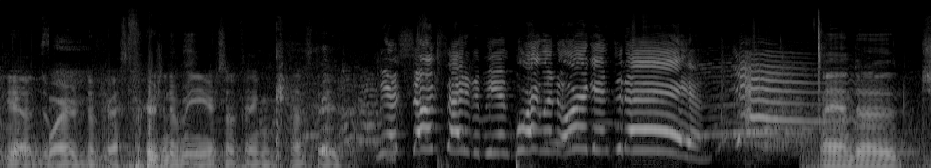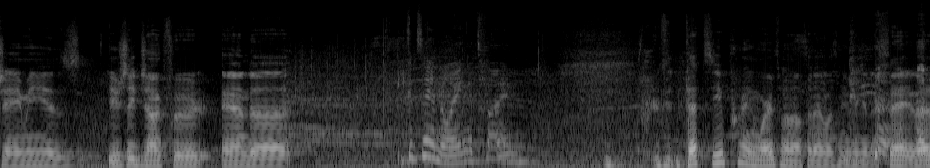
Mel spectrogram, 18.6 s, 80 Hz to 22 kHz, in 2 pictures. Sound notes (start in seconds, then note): 7.0 audience applause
